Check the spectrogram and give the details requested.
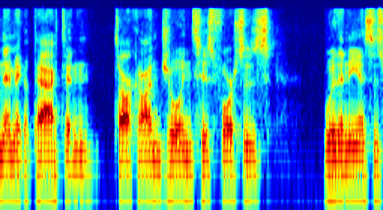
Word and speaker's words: Tarchon: He visits and makes a pact with King, I think it's Tarchon, is how you say it, to join him in the war with the Rutulians.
